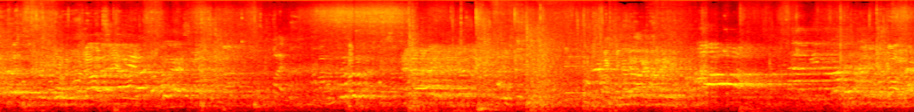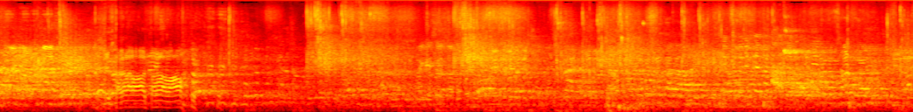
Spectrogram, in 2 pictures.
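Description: Many young men and women talk and shout at once in a large echoing hall.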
